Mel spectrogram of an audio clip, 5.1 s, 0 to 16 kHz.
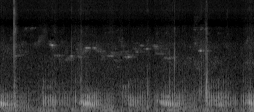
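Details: Cat purring as it makes biscuits: deep, buzzy rumble in rhythmic breaths about every 1.6 seconds, with occasional crisp clicks of kneading paws.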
